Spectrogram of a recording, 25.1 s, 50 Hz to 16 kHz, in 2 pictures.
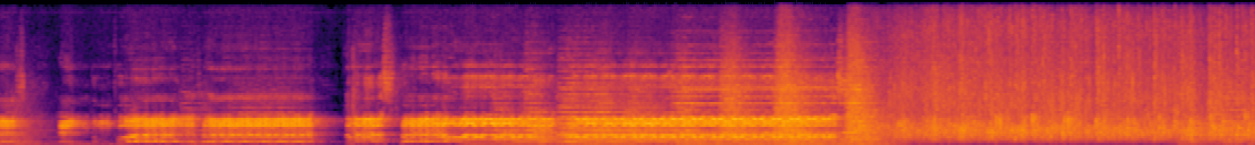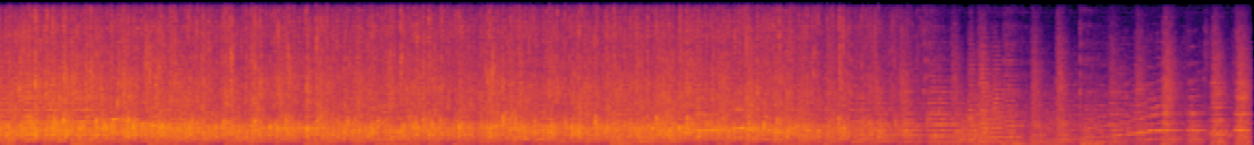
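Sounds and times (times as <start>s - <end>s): man singing: 0.0s - 8.9s
orchestral music: 4.6s - 9.4s, 11.7s - 25.0s
audience applauding: 7.3s - 22.8s.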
